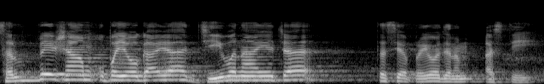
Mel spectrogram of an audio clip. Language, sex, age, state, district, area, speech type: Sanskrit, male, 45-60, Karnataka, Shimoga, rural, spontaneous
